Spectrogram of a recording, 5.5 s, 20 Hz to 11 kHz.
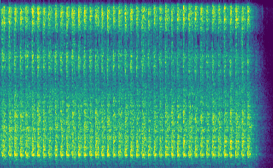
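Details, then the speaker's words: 1989 Kawasaki ZX7 (ZXR750), cylinder 2 compression test with throttle open, other plugs removed, after Sea Foam treatment. Starter cranks steadily with an even rhythm and no firing; compression rose from 10 to 170 psi, so piston rings were sticking. "So going from 10 pounds in a similar comparable test to 170 pounds tells me that I had an issue with sticking piston rings, which not really surprising,"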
